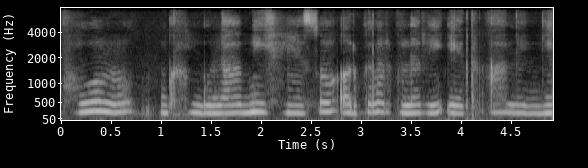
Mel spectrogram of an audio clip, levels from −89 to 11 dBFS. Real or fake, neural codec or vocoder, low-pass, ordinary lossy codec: fake; codec, 44.1 kHz, 2.6 kbps, DAC; 7.2 kHz; none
